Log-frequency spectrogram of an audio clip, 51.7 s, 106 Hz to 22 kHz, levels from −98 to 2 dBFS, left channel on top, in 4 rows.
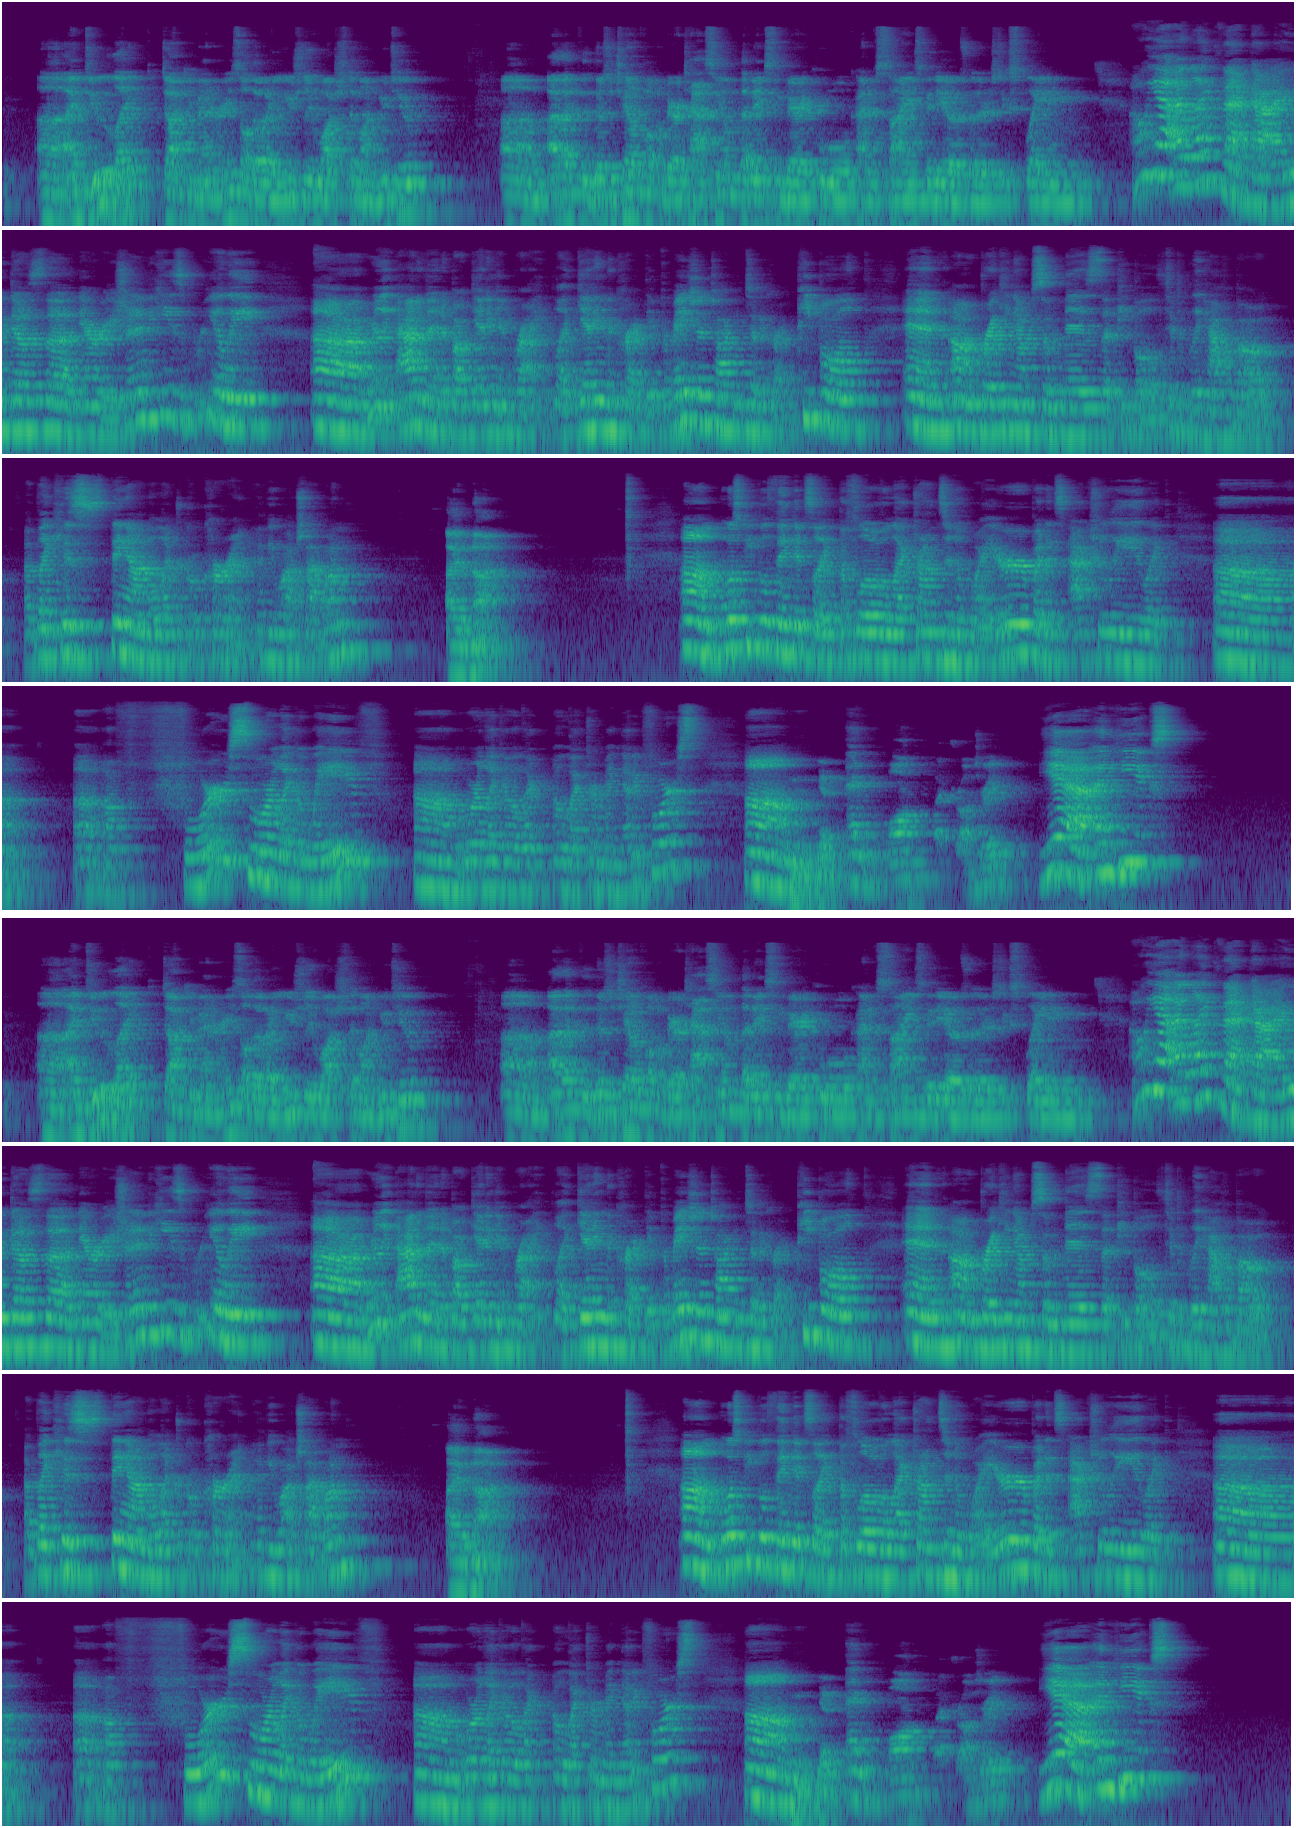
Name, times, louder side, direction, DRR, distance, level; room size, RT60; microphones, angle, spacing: voice 1, 0.3-4.2 5.0-10.8 30.3-30.8 46.6-47.0 47.5-48.8, left 1 dB, 55° left, -5 dB, 0.9 m, -37 dB
voice 2, 11.3-15.6 16.0-21.5 21.9-25.6 26.1-29.4 32.6-37.5 37.9-38.9 39.5-39.9 40.3-42.5 42.9-45.6 46.2-46.8 47.2-47.4 49.1-50.4, equal, 10° right, -5 dB, 0.4 m, -33 dB
2.5 x 2.4 x 2.7 m, 0.88 s
head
